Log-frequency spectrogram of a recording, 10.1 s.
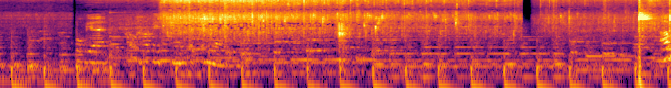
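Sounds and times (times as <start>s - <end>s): background music with beat: 0.0s - 10.0s
food sizzling in hot oil: 0.0s - 10.0s.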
